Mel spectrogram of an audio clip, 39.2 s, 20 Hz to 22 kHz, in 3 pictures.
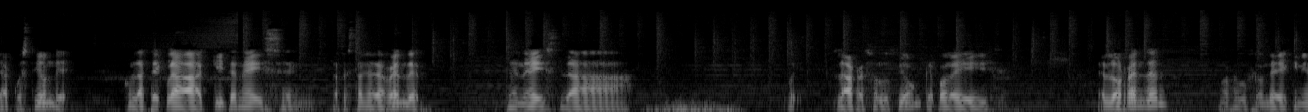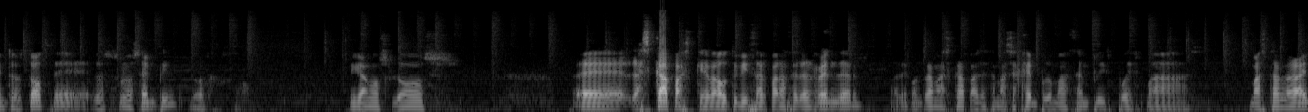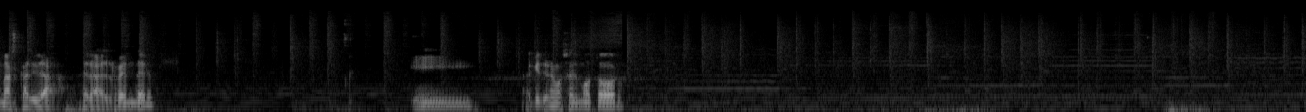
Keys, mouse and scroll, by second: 3.4 click, 7.0 click, 9.2 click, 11.7-12.0 scroll up 1, 14.1-14.7 scroll up 2, 29.0-29.4 scroll down 3, 29.4-30.1 scroll up 6, 32.3-33.8 scroll down 6, 33.8-34.2 scroll down 4, 34.2-35.5 scroll up 7, 35.5-36.4 scroll up 6, 36.4 click.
